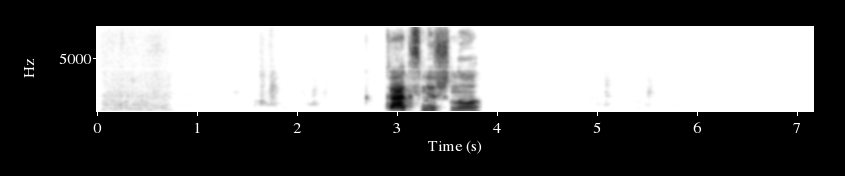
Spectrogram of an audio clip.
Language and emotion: Russian, neutral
